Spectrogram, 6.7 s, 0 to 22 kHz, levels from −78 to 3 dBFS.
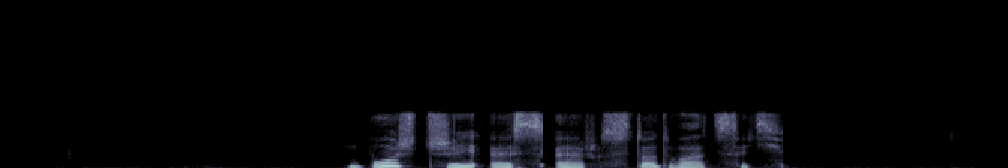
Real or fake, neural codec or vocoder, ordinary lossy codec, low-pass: real; none; AAC, 48 kbps; 7.2 kHz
